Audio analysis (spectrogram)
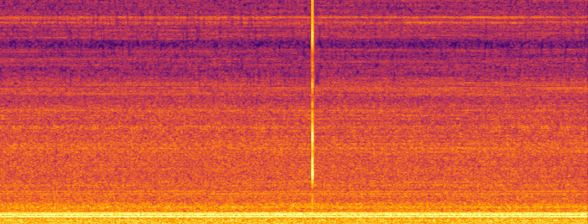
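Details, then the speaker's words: Air conditioner that earlier gave white smoke on first run, now repaired and running on a quiet night: smooth steady hum with even fan whoosh, no knocks or rattles; normal running. "Listen to that AE on a quiet night. That sounds beautiful. I could listen to this all night."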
